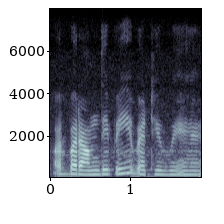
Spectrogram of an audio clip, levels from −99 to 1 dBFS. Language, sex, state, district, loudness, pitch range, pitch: Hindi, female, Chhattisgarh, Bilaspur, -23 LUFS, 185-215 Hz, 195 Hz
